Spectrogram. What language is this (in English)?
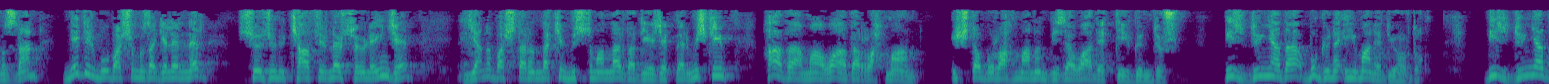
Turkish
